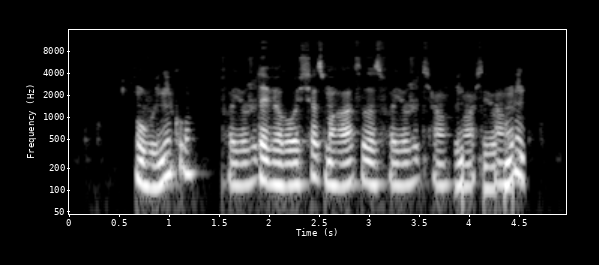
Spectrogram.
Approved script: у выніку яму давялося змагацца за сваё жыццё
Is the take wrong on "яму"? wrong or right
wrong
